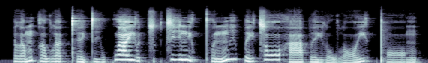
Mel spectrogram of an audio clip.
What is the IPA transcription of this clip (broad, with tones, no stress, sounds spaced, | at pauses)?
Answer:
l ɐ˨˥ m k ɐ˨ w l ɐ˨˥ t̚ pʰ e˨˩ j t̪ iː˨˩ w kʷ aː˥ j ɵ˧ t̚ t͡s ʊ˨ k̚ t͡s iː˥ n j ʊ˧ k̚ pʰ ɵ˧ n m iː˥ p̚ e˨˧ j t͡s ɔː˥ h aː˧ p e˧ j l o˨˩ w l ɔː˨˥ j ɪ˥ k̚ pʰ ɔː˧ ŋ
